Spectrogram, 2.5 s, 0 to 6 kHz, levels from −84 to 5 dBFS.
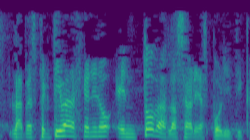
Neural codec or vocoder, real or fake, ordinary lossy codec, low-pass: none; real; MP3, 32 kbps; 5.4 kHz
